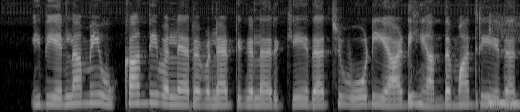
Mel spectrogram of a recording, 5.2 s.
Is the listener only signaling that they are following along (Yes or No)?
Yes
